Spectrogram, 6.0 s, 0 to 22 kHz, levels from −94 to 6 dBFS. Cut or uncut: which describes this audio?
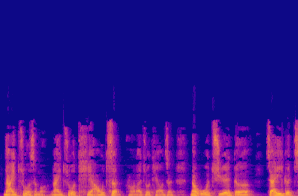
uncut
